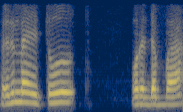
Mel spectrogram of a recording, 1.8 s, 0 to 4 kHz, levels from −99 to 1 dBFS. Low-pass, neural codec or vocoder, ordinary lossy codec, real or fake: 3.6 kHz; codec, 24 kHz, 0.9 kbps, WavTokenizer, medium speech release version 1; none; fake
